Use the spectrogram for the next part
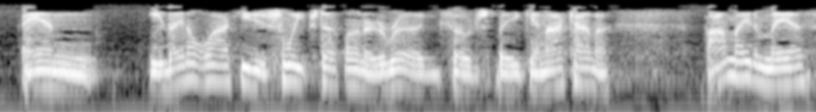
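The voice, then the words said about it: Phony put-on accent. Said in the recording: “stop using this phony accent”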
